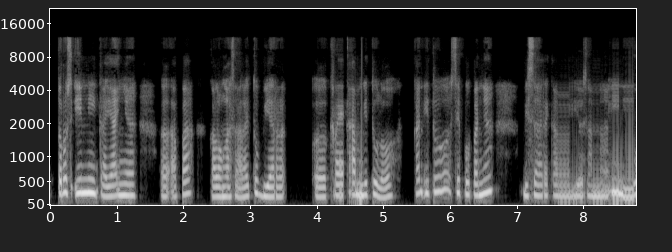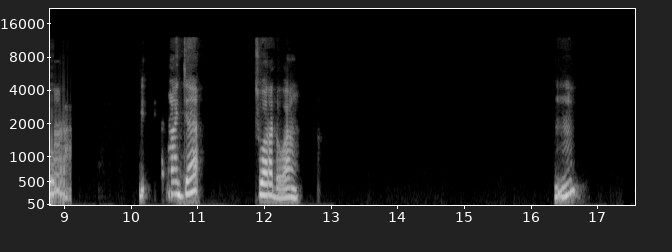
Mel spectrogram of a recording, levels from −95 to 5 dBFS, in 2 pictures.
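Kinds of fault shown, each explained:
Robotic sound from repeated short buffers: speech turns into a rigid 50 Hz metallic buzz, likely from a 20 ms buffer replayed, at 4.3 s and 7.6–9.1 s.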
